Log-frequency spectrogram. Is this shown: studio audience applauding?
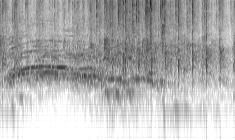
yes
